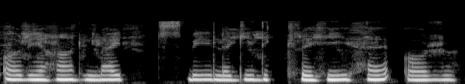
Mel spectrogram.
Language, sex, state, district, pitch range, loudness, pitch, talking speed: Hindi, female, Himachal Pradesh, Shimla, 210-220 Hz, -11 LUFS, 215 Hz, 115 wpm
